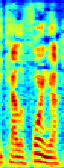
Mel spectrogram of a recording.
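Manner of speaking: ordinary talk, nothing marked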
